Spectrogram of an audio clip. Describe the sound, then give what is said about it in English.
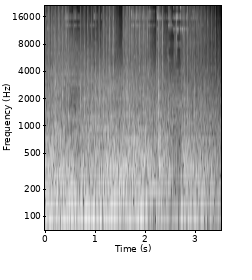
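Gunfire erupts as a team opens fire, a dense, sustained volley of overlapping shots that stays loud and continuous throughout, with no voices. “Open fire!”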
